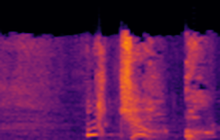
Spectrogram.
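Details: Sneeze performed on people as a prank: a sharp breath in, then a single explosive sneeze with a short voiced sound after it over faint background noise.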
